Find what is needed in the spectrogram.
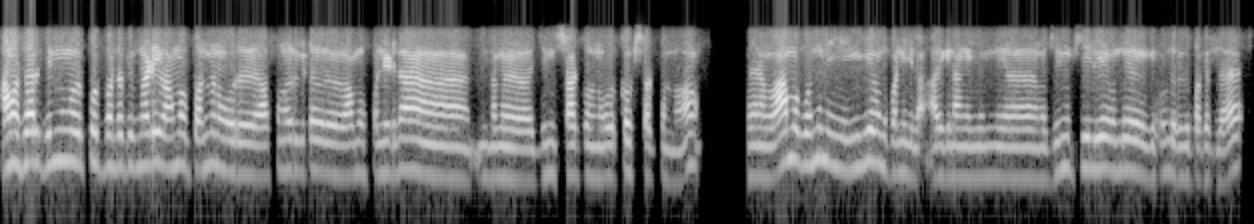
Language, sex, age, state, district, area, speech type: Tamil, male, 18-30, Tamil Nadu, Tiruchirappalli, rural, conversation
